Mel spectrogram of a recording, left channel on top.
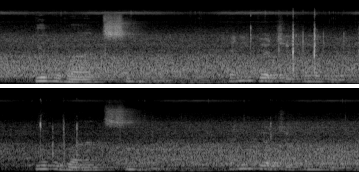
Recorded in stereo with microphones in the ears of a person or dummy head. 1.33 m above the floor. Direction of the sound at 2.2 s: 35° left (ahead or behind).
